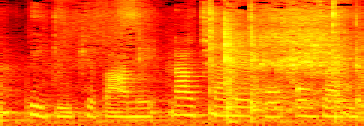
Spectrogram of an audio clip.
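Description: A woman talking, with a pen scratching on paper as a label is written, and a rough rubbing hiss in the last half second.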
